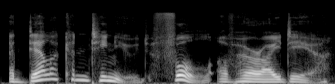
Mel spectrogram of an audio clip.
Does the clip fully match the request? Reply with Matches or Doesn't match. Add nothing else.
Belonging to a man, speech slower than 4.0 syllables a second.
Matches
